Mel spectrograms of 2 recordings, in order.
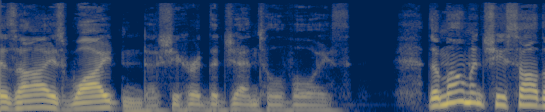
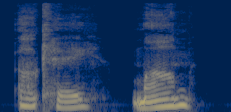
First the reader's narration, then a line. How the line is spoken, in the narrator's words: she said, in a somewhat emotional tone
